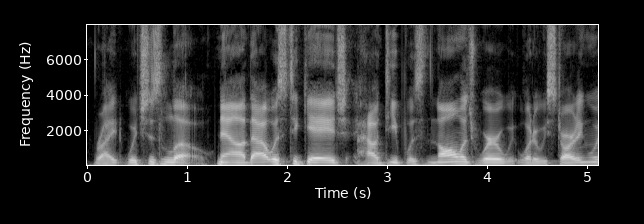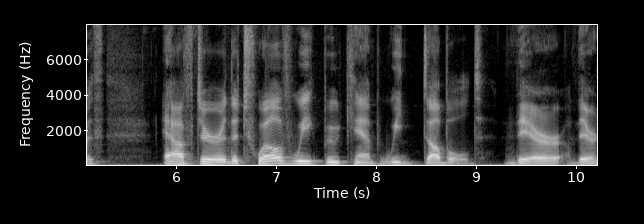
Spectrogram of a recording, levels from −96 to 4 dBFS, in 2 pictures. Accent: American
